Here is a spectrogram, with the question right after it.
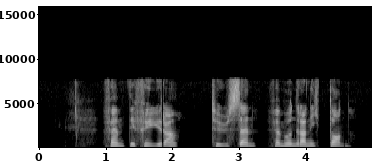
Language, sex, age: Swedish, female, 38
